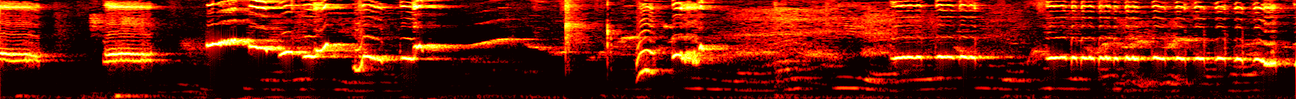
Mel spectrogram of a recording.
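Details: Lure recording of a persistently singing white-rumped shama meant to provoke rivals to answer: varied slurred whistles and squeaky notes, ending with a long, steady whistle pulsed by rapid stuttering beats.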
